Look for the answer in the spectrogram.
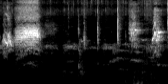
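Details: Crows fighting over food: a loud, harsh, drawn-out squawk, then scattered rough calls and a few thinner tonal notes, ending in another harsh burst.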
